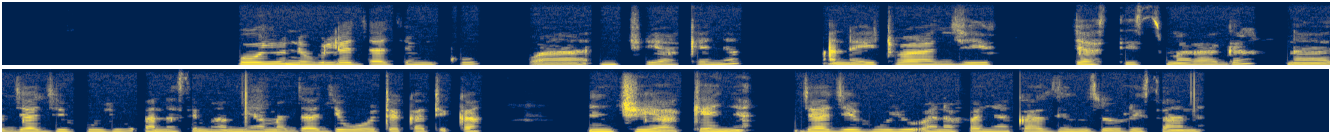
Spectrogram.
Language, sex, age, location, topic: Swahili, female, 36-49, Nakuru, government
